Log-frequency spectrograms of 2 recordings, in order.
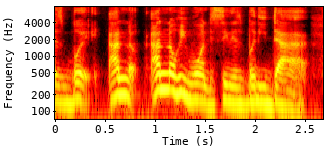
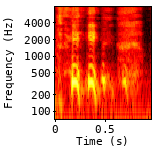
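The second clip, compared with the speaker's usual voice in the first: a quick bright laugh, pitched up; short laugh; 10 semitones higher than usual. Real, not acted. Laughing off the interviewer's teasing, a short high laugh.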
